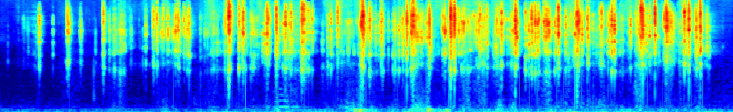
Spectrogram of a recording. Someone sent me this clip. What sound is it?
Som de choque/ fricção/ atrito entre bolinhas de gude ou vidro. Gravado em um microfone condensador de diafragma grande para a disciplina de Captação e Edição de Áudio do curso Rádio, TV e Internet, Universidade Anhembi Morumbi. São Paulo-SP. Brasil.
ball, bolinha, friction, glass, gude, marble, shuffle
